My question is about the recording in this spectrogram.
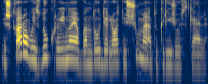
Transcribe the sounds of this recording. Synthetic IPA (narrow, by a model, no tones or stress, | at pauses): ɪʃkɑːɾoːʋɐɪzd̪uːkɾɐjɪnoːjɛbɐnd̪ɐʊd̪ʲeːlʲoːt̪ʲɪʃʲuːmʲæ̰ːt̪uːkɾʲiːʒʲɛʊsʲkʲæːlʲɛ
